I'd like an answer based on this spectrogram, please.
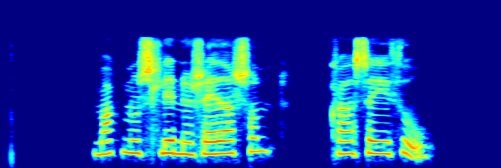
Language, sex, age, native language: Icelandic, female, 40-49, Icelandic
